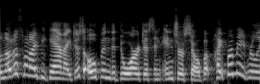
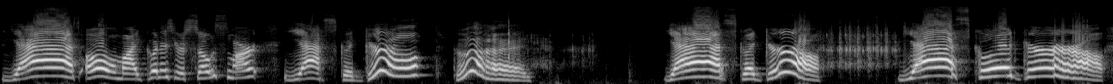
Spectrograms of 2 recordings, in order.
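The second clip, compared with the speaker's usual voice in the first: loud, high, gushing praise; shower the puppy with delighted praise; over-the-top happy praise, louder; excited puppy praise; 3 semitones higher, 6 dB louder, much slower than usual. Real, not acted.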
